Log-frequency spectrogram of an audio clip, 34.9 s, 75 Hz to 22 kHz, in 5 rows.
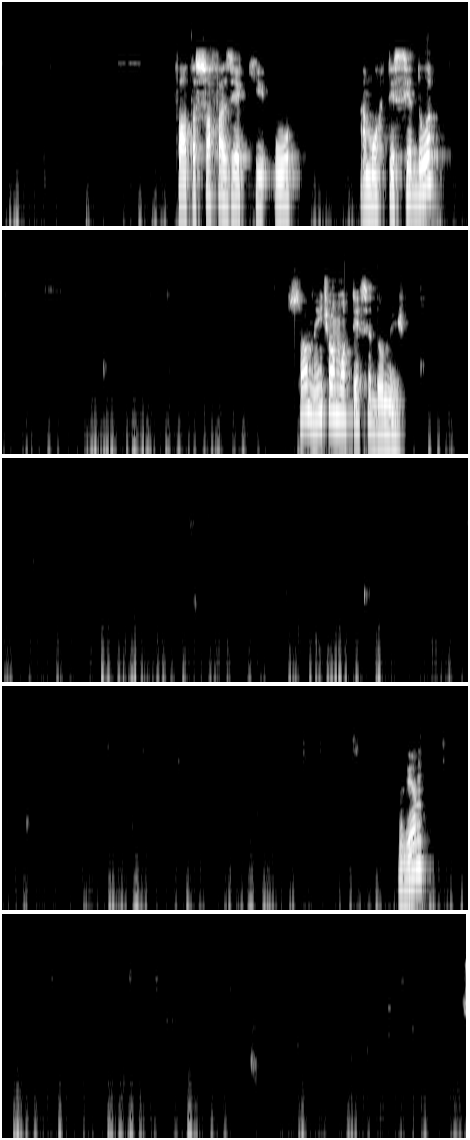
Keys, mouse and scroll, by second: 8.5-9.6 drag, 9.6-16.5 middle drag, 12.5 click, 16.9-21.0 middle drag, 21.3-23.4 middle drag, 27.2 middle click, 28.2-31.8 middle drag, 33.5 a, 33.9 a.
